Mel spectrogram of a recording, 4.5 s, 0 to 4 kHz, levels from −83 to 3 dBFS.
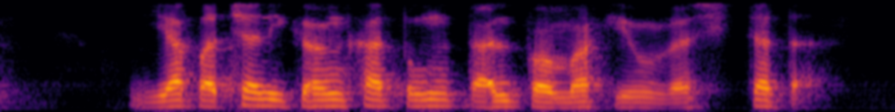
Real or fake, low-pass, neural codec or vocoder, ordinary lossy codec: fake; 3.6 kHz; codec, 16 kHz, about 1 kbps, DyCAST, with the encoder's durations; Opus, 64 kbps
